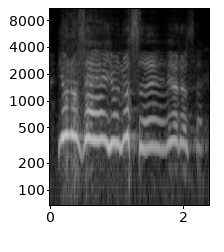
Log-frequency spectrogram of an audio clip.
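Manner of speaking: high wailing sobs, loud at first and then fading; imitating his sobbing. The crying man answers the pastor, high sobbing wail. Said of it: "Y sigue llorando".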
